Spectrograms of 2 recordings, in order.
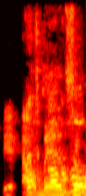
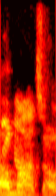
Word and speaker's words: Almanzo: And now you're clarifying, you know, like Cole Porter, tomato, tomato, potato, potato. Almanso, Almanzo, it's all the same thing.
